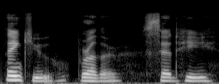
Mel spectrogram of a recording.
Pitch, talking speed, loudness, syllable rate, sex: 165 Hz, 135 wpm, -18 LUFS, 3.1 syllables/s, female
